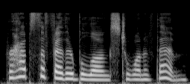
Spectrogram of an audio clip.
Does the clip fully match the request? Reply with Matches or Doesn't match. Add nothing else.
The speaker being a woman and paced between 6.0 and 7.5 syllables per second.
Matches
